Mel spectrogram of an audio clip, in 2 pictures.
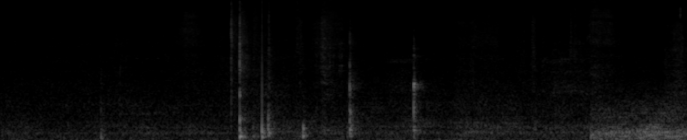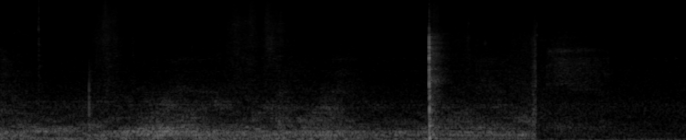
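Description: A few sharp clicks and taps, then a flat scrap of wood spreading wood glue across a small wooden board: a steady rubbing, scraping sound lasting about eight seconds, broken by one sharp click near the end.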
